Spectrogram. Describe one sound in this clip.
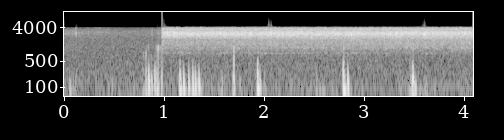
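A stream rushes over rocks.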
